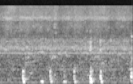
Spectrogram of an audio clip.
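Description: A quick run of about seven soft, low thumps, roughly five a second, over a faint steady low hum.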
